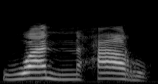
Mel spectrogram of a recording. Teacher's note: نون کے بعد ہا گلے کے درمیان سے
